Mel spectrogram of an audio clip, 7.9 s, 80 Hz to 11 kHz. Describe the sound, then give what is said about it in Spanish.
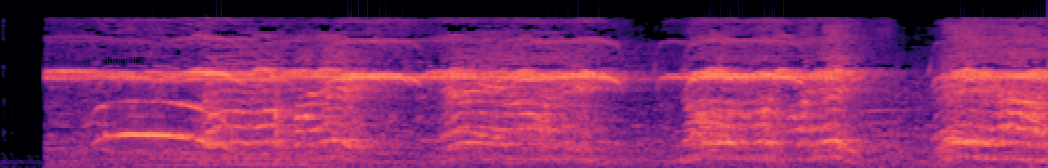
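A crowd of protesters against ADIF, residents of Araño marching through the streets of Santiago on a Saturday, shouts and chants in three loud waves, with brief lulls between them and a shrill, steady high tone running through the noise. “como ya os conté el viernes, esta era solo una de las 2 manifestaciones previstas en Santiago para este fin de semana, porque si se escucharon protestas contra Altri el domingo, el sábado fueron estos gritos los que se escucharon contra el ADIF.”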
